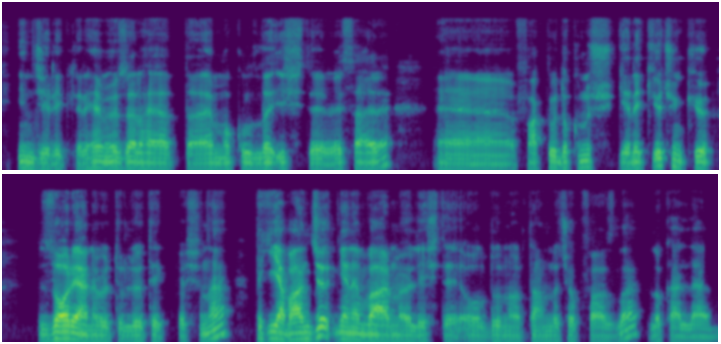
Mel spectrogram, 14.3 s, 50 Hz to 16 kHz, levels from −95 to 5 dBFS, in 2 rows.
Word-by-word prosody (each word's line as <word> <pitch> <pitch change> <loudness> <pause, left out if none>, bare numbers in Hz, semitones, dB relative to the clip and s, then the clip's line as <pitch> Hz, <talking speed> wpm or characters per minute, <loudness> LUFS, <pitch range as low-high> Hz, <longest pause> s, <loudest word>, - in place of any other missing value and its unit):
incelikleri 80 -3 -4
hem 95 0 +1
özel 90 -1 +1
hayatta 80 -1 -2
hem 80 0 -3
okulda, 85 +1 -2
işte, 80 -1 -4
vs. - - -14 0.8
eee, 75 -2 -4
farklı - - -4
bir 90 - -3
dokunuş 95 +2 -4
gerekiyor 85 +6 0
çünkü 95 -5 -2 0.4
zor, 105 +5 +9
yani, 85 -5 +8
öbür 80 -2 -3
türlü 75 +1 -4
tek - - -8
başına. - - -3 0.2
Peki, 105 - -4
yabancı 100 +5 +7
gene 95 -4 +2
var 80 -2 +6
mı 80 +1 -4
öyle, 75 -1 -2
işte, - - -7
olduğun 75 +1 -6
ortamda 75 +1 -6
çok - - -7
fazla 70 -1 -3
lokaller 65 -2 -5
80 Hz, 135 wpm, -25 LUFS, 75-90 Hz, 0.8 s, zor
